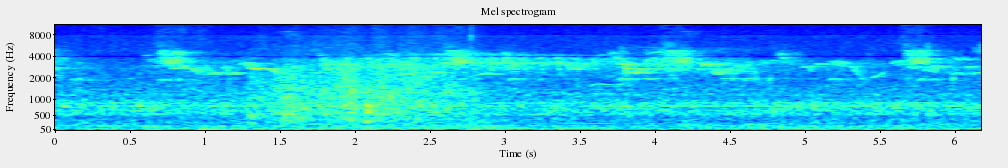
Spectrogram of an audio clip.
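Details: American robin fledgling at a lake edge in northern Illinois, late May: thin high squeaky notes and short whistles repeated irregularly, over a steady wash of lapping water noise.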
